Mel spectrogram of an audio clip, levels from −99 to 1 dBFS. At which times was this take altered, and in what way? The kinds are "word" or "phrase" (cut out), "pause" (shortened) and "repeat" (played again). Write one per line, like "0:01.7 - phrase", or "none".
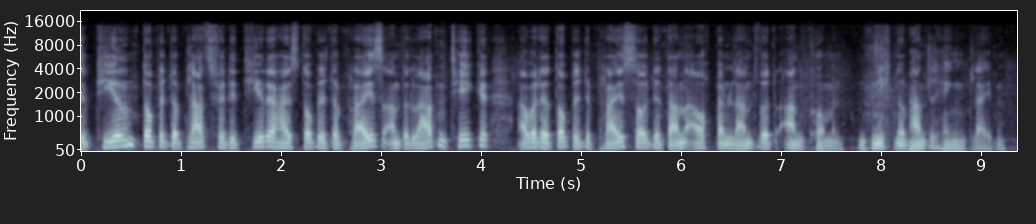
0:07.7 - pause
0:08.3 - word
